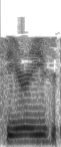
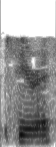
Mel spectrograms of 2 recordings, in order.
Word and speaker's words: Ceres: They're called Ceres. Is that how I pronounce it? Ceres? – Yeah, I think it's Ceres. Ceres, yes.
